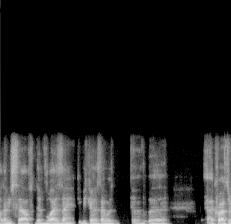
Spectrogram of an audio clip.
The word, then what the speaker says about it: Voisin: And you got to tell me if I'm making the pronunciation right. So the Laval Voisin? Yeah, Voisin.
